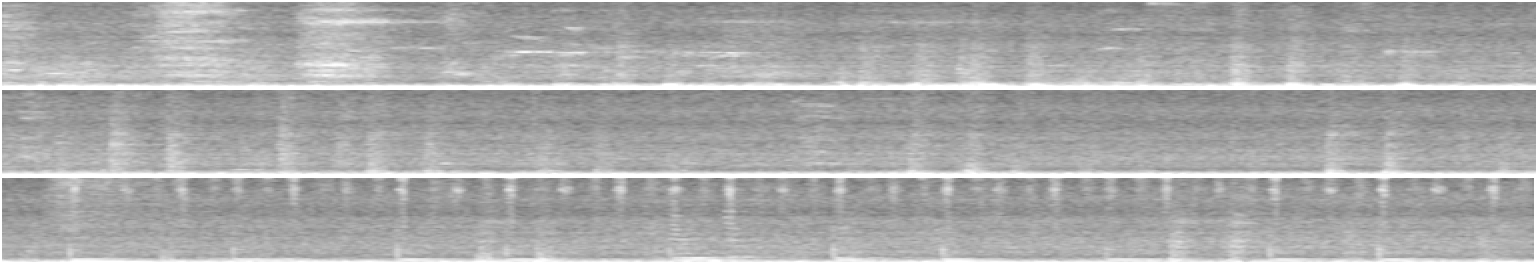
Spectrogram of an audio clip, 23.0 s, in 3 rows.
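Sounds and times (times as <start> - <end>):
train running rumble: 0.0 - 23.0.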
